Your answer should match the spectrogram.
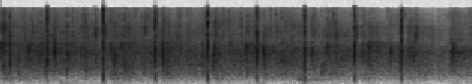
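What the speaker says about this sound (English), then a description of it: "let's give them a big round of applause for great macaroni." A round of applause for homemade macaroni jewellery, steady dense clapping with a few sharp louder claps standing out, fairly close and continuous throughout.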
